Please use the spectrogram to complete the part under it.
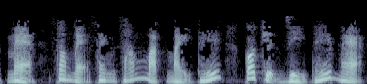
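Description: A distraught young daughter crying out in anguish, voiced by a male reader. Her pitch rises sharply and leaps about. The recording is dry and narrow, like a phone call. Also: very animated, a little slow, husky, no room sound, exaggerated voice. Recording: dry, tinny phone-like sound.

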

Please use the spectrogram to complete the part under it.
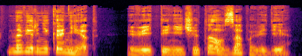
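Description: A man voicing a haughty, scheming noblewoman who leads a clan in an audiobook; he raises his voice to play her, and she talks in a sweetly condescending way that turns sharp. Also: medium pitch, huge pitch swings, normal speed, no echo. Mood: lecturing. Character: haughty scheming female baroness, clan leader.

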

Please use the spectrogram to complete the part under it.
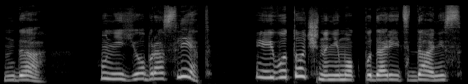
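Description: Woman reading a sharp, sensible young woman. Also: fairly high pitch, expressive, unhurried, dry recording, studio quality. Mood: reasoning. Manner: reasoning, sharp.

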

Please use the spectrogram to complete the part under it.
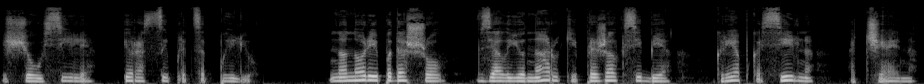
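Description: A woman narrating an audiobook in measured, even storytelling. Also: low voice, gravelly, no room sound, clean studio sound. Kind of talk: scripted narration.

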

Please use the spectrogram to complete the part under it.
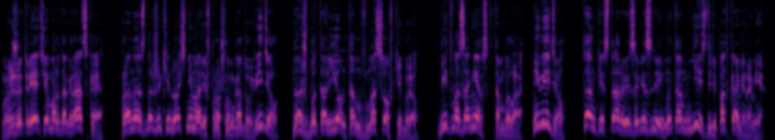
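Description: A man voicing a brash young tank captain, loud and rough. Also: high voice, wildly swooping pitch, moderate pace, hardly any pauses, no echo, studio quality, voice pushed up. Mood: boastful. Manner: rough-spoken, boastful, loud.

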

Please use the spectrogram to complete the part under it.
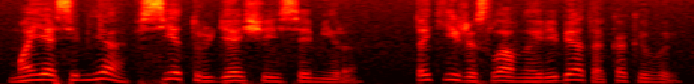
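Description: A man's voice: fairly high pitch, natural voice, rough recording. Man voicing a boastful old astronomer professor. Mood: earnest. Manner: lively, boastful, rapid questioning. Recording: faint hiss.

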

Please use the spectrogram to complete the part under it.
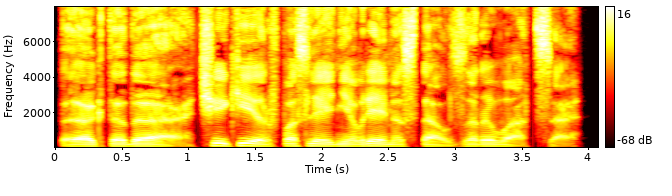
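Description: A man voicing a veteran male goblin soldier who talks in a deep, slow, grumbling way. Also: very animated, warm tone, no room sound, clean studio sound, natural voice. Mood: musing.

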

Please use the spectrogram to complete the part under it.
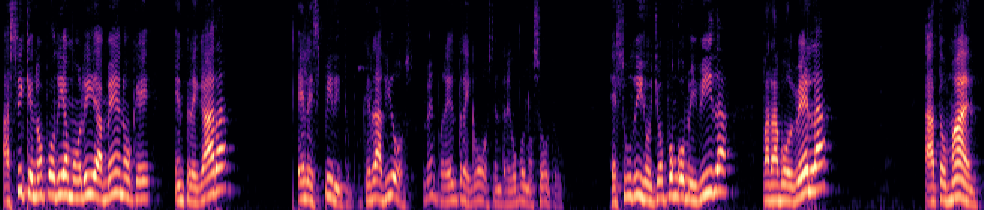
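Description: A man's voice: high-pitched, animated, normal speed. A man preaching a sermon, reading scripture aloud and asking his listeners rhetorical questions, now and then slipping the English word "so" into his speech. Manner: preaching with frequent rhetorical questions, code-switching "so"; reads scripture aloud, then swells in emphatic bursts.

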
